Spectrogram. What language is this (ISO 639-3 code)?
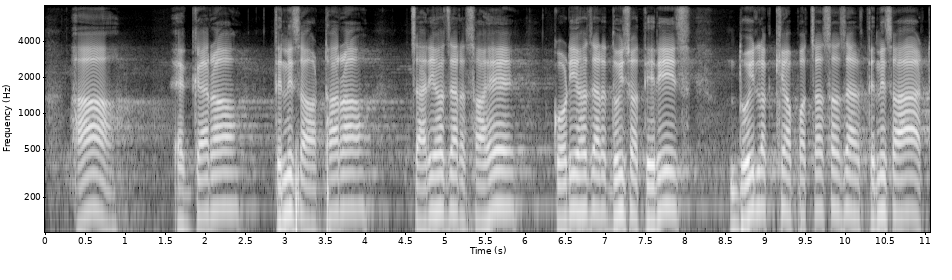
ori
